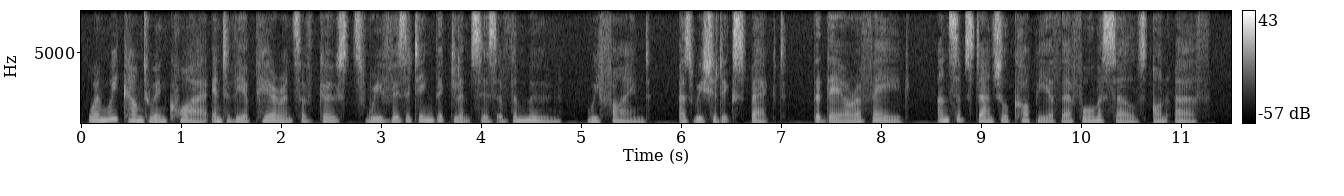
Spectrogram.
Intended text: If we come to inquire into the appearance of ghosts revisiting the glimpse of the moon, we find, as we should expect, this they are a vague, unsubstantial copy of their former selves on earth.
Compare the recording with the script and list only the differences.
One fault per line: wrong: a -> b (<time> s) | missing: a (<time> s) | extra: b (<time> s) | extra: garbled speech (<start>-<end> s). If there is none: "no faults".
wrong: If -> When (0.1 s)
wrong: glimpse -> glimpses (3.6 s)
wrong: this -> that (7.3 s)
